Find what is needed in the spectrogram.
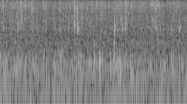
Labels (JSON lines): {"label": "ambient", "recorder": "HydroMoth"}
